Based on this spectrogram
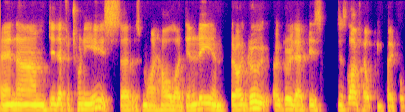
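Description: A man with an Australian accent, fairly even intonation and a fairly quick pace. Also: medium pitch for a man. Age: 40s. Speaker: motivational speaker. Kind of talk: casual chat.

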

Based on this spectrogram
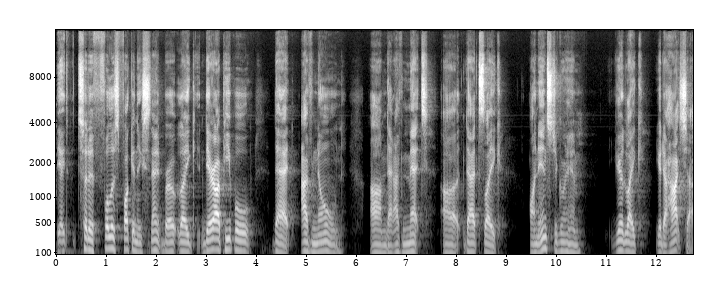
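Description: A man's fairly low voice with a New York accent, very slow with long, frequent pauses and fairly even intonation, in a very clean recording with a silent background. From Brooklyn, New York. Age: 20s. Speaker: designer. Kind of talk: casual chat.

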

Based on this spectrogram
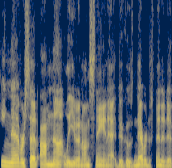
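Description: In a very clean recording with a silent background and a dry, close sound with no echo, a man with an American accent talks very fast at a medium pitch, his pitch swinging very widely. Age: 40s. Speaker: sports radio host. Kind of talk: sports talk radio chat.

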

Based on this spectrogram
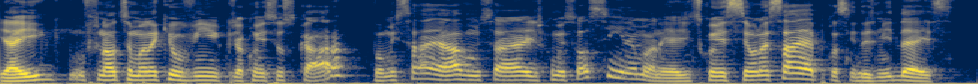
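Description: Talking at a very fast pace with hardly any pauses, a man keeps a fairly high pitch with ordinary variation. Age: 20s. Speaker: musician. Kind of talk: casual chat.

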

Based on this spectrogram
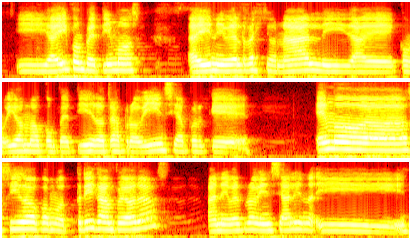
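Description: A woman with a northern Argentine accent talks at a fairly slow pace in a medium pitch. Her intonation is fairly even, and the background is quiet. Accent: Argentine Spanish (northern, Chaco). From northern Argentina, Chaco province. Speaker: professional footballer. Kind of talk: interview. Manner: halting.

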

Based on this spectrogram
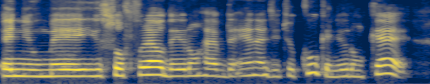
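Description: Speaking at a medium pitch with ordinary pitch variation, a woman with a Portuguese accent is heard on a very clean recording with a silent background. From Brazil (Salvador, Bahia). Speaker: dietitian nutritionist. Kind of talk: casual interview chat.

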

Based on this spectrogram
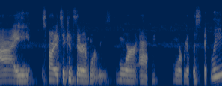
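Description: Dry and close with no echo, a woman with an American accent speaks with a normal speaking voice at a medium pitch, with lively intonation and a moderate pace. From Maryland, Prince George's County. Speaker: physician and naval officer. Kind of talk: casual interview.

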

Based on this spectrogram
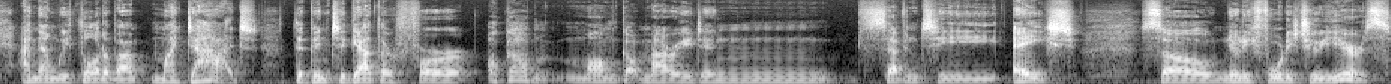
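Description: Speaking at a fairly slow pace with fairly even intonation, the voice carries an Irish accent on a very clean recording with a silent background. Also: man, medium pitch for a man. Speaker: podcast host. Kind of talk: interview conversation.

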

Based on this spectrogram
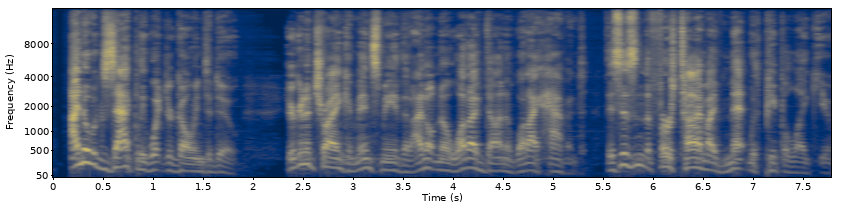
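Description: Doing a put-on character voice, a man talks at a very fast pace in a raspy tone at a medium pitch. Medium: audio drama. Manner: defensive, tense.

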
